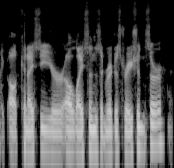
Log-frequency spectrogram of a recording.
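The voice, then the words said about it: Stock traffic cop voice. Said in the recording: “his impression of Mike is like the standard getting pulled over by a cop impression”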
